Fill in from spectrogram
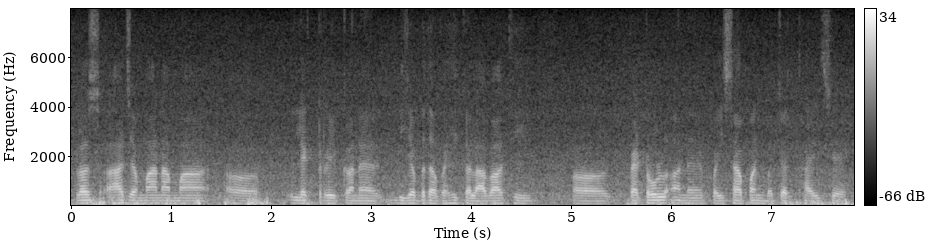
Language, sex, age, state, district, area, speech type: Gujarati, male, 30-45, Gujarat, Valsad, rural, spontaneous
